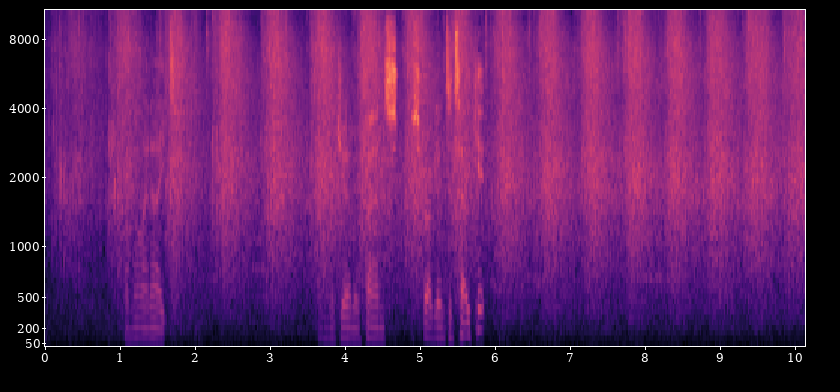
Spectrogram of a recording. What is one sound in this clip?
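A large crowd claps in a steady, even rhythm.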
